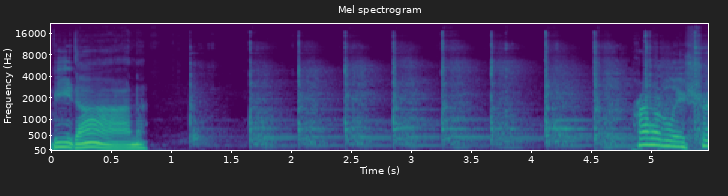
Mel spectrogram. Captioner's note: beating "on" sounds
